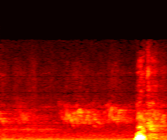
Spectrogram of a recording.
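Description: Quiet outdoor background with a faint, wavering high-pitched sound, then a man says a single word near the end.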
